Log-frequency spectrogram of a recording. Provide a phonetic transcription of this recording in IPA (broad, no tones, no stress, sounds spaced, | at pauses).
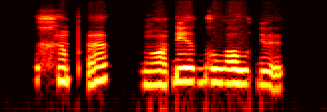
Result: x ə̃ pʼ ə̃ | ɡ ɔ̃ ɗ e ə̯ ɡ o w ɔ w ɗ ʏ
